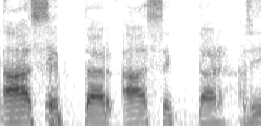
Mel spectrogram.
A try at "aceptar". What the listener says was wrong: Tus dos labios tenés que pegar. No, es con la C, es con la P.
